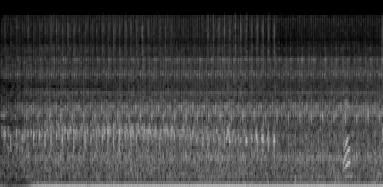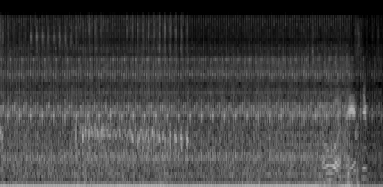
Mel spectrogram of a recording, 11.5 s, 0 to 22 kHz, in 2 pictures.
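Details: 2013 Volvo XC60 2.4D diesel (D5244T10), complaint of cylinder-head noise; idling with loose, uneven knocking about three a second over the drone as the vacuum intake flap pulses, caused by a ruptured membrane in the failed vacuum pump check valve.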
